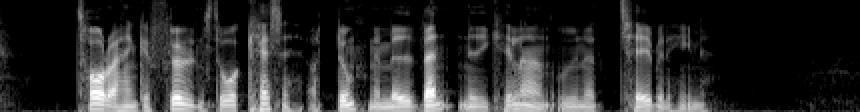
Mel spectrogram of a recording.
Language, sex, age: Danish, male, 32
